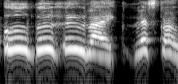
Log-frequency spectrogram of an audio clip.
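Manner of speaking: high, loud teasing scoff; mocking boo-hoo. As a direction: brush off the self-pity, loud and high. Daughter mocks mum's self-pity.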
